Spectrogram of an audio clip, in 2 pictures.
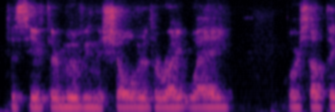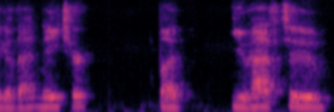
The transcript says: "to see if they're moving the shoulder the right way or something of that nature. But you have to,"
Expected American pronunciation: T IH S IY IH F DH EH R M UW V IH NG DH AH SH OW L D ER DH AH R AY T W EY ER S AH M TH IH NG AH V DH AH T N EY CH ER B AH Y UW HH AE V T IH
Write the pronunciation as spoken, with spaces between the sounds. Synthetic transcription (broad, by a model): T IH S IY IH F DH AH R M UW V IH NG DH AH SH OW L D ER DH AH R AY T W EY ER S AH M TH IH NG AH V DH AH T N EY CH ER B AH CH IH HH AE F T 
